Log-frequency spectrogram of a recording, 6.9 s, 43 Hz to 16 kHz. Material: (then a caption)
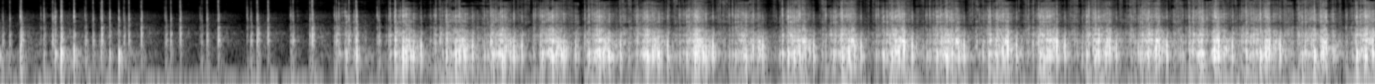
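Faux leather. Long pink nails rapidly and aggressively tap and scratch both faces of the hollow corner of a black croc-textured faux leather box. The result is a dense, fast stream of dry, clicky taps and papery scratches centered in the mid-range around 870 Hz. It starts sparse and grows busier and louder after the first two seconds.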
